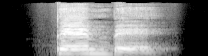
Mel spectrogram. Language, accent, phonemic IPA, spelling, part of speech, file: Swahili, Kenya, /ˈpɛ.ᵐbɛ/, pembe, noun, Sw-ke-pembe.flac
- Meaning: 1. horn (growth on the heads of certain animals) 2. tusk 3. horn (instrument) 4. wing (side of a building or army) 5. angle, corner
